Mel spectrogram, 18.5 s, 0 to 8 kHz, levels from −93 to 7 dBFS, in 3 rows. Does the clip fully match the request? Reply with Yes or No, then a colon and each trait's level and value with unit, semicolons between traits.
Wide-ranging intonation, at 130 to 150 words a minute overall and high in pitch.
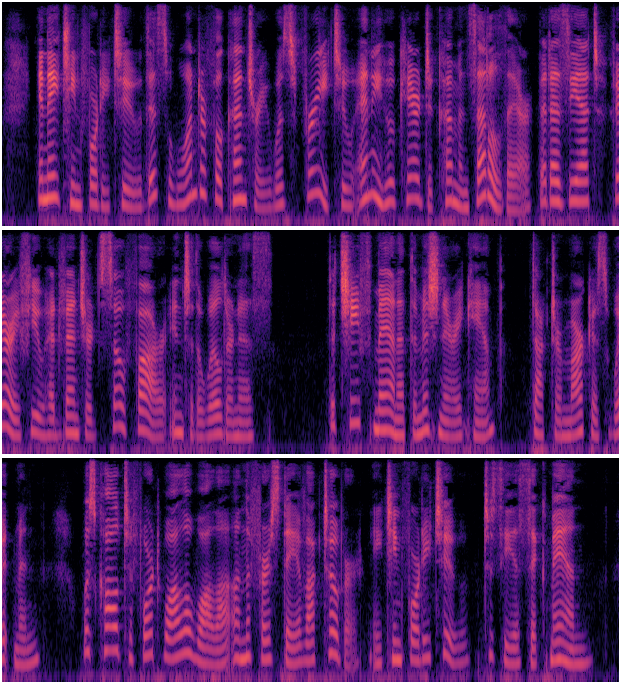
No: wide, 5.7 semitones; average, 180 wpm; high, 200 Hz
